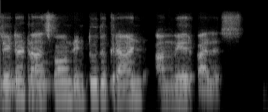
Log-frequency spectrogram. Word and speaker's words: Amer: The Amer, pronounced Amer, is at a distance of about 11 kilometers from Jaipur.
